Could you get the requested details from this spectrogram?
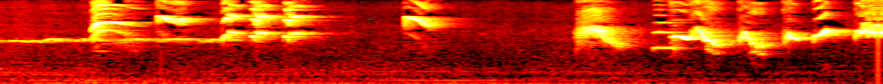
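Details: After its nighttime bath, a caged orange-headed thrush delivers a long level whistle, then crisp high chips and fluty warbled phrases rising and dipping rapidly, with a constant low hum underneath.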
